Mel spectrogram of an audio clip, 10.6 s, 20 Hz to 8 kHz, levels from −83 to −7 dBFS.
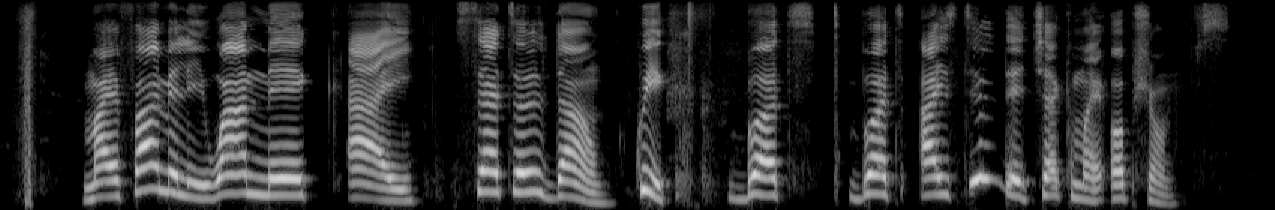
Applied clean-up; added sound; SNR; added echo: none; none; none; none.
